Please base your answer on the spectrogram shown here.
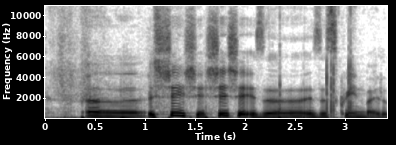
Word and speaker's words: الشاشة: So in this case, الشاشة, we pronounce it as الشاشة because it starts with the letter sheen, and sheen is a sun letter.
